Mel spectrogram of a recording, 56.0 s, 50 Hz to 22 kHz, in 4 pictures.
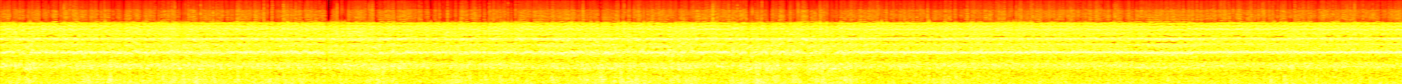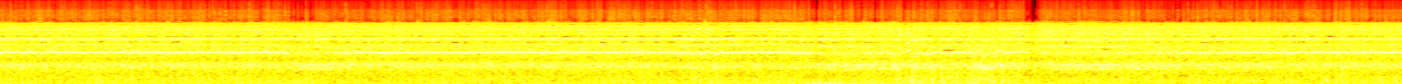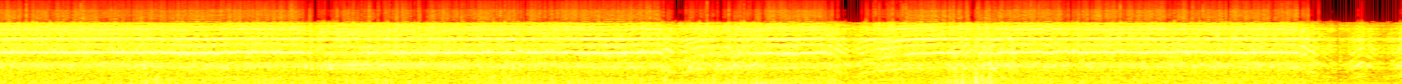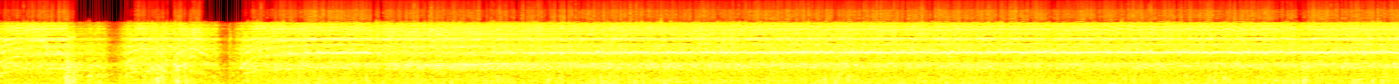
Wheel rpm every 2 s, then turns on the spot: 230, 230, 230, 220, 220, 230, 230, 230, 230, 230, 230, 230, 230, 230, 230, 220, 230, 210, 190, 230, 190, 130, 160, 220, 230, 230, 230, 230.
none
